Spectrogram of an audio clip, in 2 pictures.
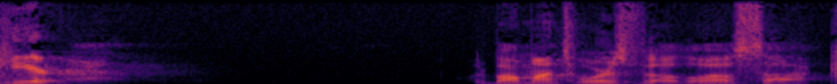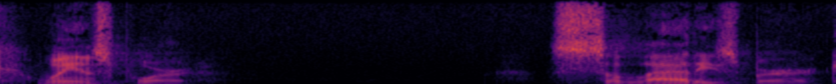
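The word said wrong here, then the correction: Salladasburg: Did I say it right? I butcher it usually. It's close enough, I think, right? No, not even, huh? Saladesburg. The towns that are out west of here, God has a plan there too.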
